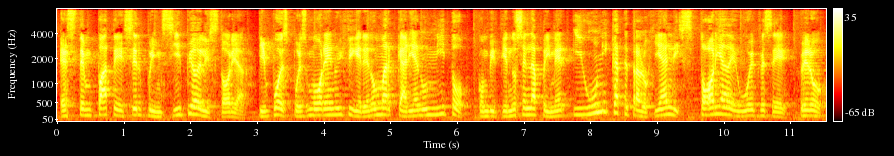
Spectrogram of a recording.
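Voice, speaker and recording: A man's voice: fairly high pitch, normal speed, hardly any pauses. A man narrating a documentary-style video in a dramatic storytelling voice. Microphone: voice-over. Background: background music.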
